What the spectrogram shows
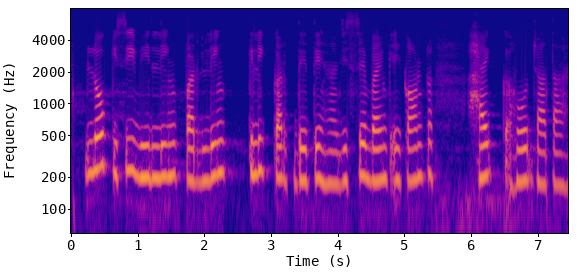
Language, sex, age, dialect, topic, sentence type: Hindi, female, 31-35, Awadhi Bundeli, banking, statement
